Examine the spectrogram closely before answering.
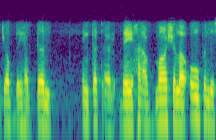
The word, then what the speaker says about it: Qatar: happening in equate or cut sorry yes thank you for correcting me pronouncing it properly like a Muslim I've heard I've heard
